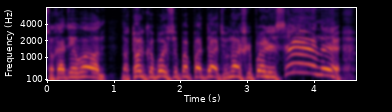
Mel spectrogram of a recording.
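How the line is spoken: Howled. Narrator (Russian): Взвыл угольщик

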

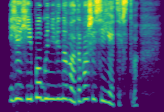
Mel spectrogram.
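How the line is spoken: Offended flustered babbling. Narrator (Russian): залепетала она, вспыхнув румянцем от обиды

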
